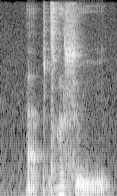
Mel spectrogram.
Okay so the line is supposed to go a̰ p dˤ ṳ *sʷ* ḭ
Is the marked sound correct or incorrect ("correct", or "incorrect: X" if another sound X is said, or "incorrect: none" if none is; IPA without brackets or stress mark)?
correct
